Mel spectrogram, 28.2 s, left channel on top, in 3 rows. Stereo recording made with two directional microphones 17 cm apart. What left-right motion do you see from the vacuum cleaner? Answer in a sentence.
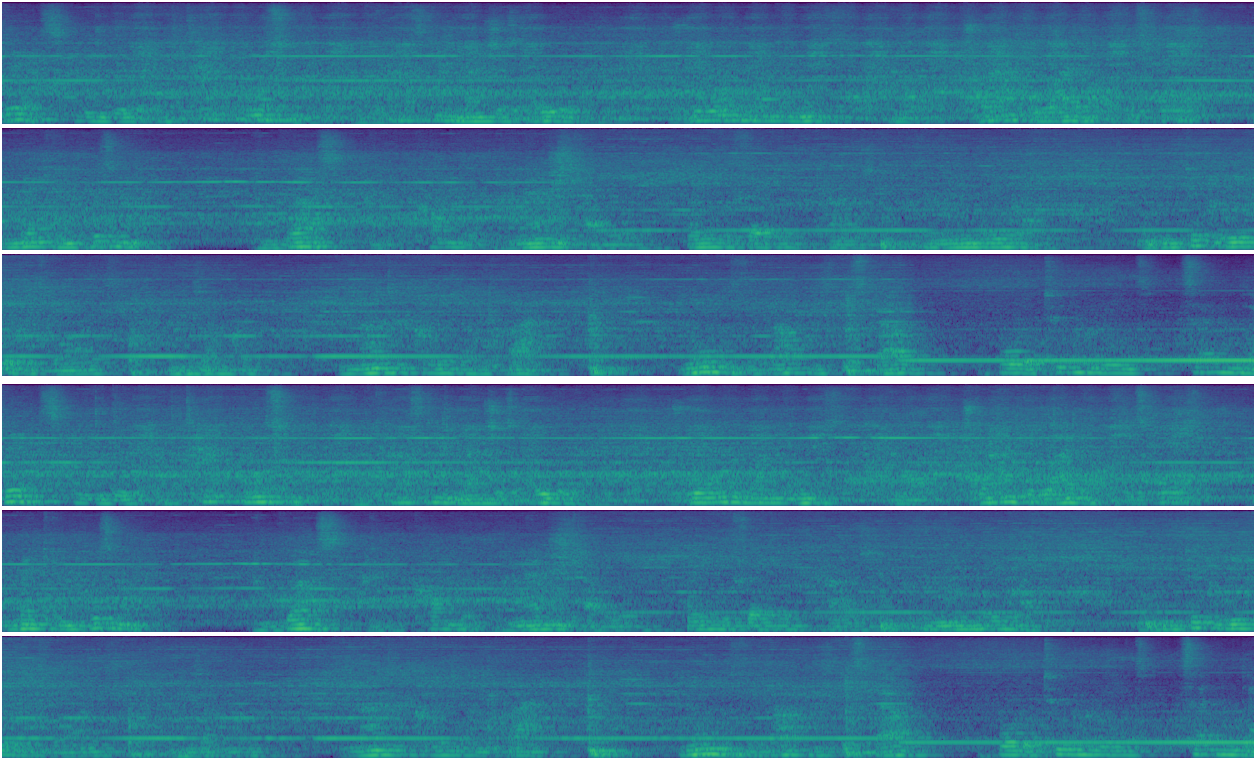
In this clip you hear the vacuum cleaner go left and come back.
